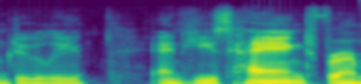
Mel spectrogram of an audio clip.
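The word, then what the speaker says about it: Dula: Mountaineer maybe named uh Tom Doula we pronounce Tom dly and he's hanged for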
